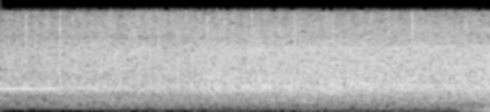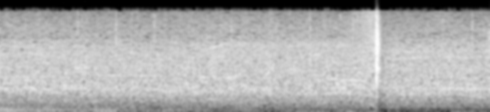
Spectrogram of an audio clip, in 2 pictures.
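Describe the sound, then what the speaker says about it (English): Heavy rain pours steadily in a baseball video game, a dense, unbroken hiss filling the whole stretch, with a brief sharp knock near the end. "Really starting to pour now, and the forecast is not showing any signs of a break in the weather."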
